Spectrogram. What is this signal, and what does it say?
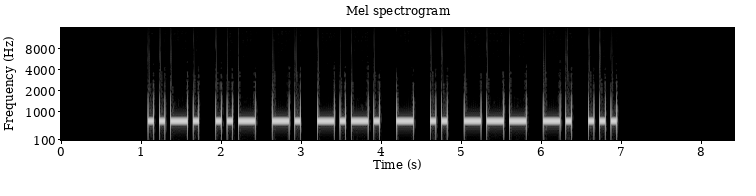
Morse code, heard as a keyed tone, about 17 wpm, 700 Hz. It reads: FUNCTIONS
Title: ES:S Suffix - Top 100 Words with Base Words 17wpm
